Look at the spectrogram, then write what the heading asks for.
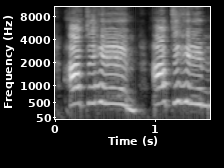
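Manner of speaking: very high, loud hunting cries; excited shouting. A narrator's reading. The animals chase Uncle Andrew, shouting with glee. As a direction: yell like a pack giving chase. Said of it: "they shouted".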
